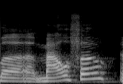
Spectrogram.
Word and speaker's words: Malifaux: Yeah, all from Malifaux. Am I saying that right? – Yeah.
